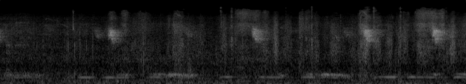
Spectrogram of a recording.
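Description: A dove cooing: a steady run of short low notes at two close pitches, repeated over and over. Short high bird chirps come in about every second and a half.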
